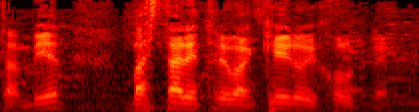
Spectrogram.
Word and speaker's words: Banchero: Bueno, en Duke se ha ido ahora un jugador excepcional que se llama Paolo Banchero, que os sonará italiano y es porque es... – Banquero. – Banchero, se escribe.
